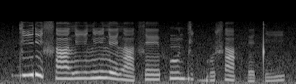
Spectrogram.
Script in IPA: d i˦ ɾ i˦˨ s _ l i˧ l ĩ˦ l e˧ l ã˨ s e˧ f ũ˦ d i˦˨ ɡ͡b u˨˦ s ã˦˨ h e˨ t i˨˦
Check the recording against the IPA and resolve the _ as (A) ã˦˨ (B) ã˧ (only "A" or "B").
B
